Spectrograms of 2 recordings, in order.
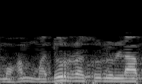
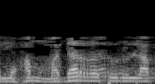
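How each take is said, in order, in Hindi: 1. Muhammad में 'r' से पहले 'u' स्वर है। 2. Muhammad में 'r' से पहले 'a' स्वर है। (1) "पेश पढ़ूं" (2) "जबर पढ़ूं"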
